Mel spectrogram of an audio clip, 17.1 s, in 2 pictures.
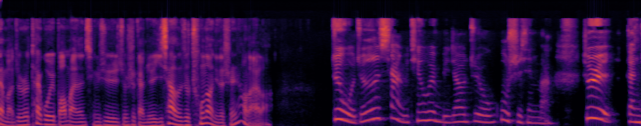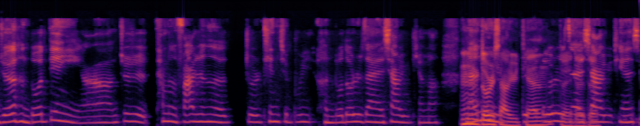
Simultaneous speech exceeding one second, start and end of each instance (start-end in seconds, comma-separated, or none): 14.7-16.6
